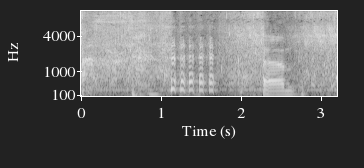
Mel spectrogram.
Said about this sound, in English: Can we turn the water down a touch? Because I'm drowning.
